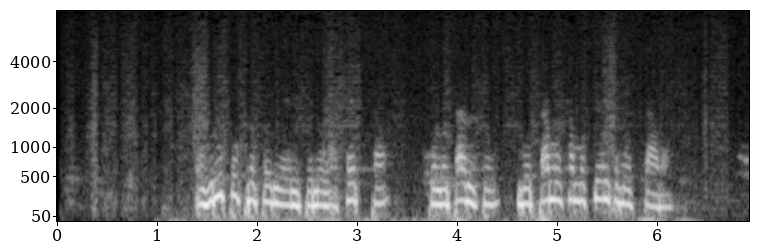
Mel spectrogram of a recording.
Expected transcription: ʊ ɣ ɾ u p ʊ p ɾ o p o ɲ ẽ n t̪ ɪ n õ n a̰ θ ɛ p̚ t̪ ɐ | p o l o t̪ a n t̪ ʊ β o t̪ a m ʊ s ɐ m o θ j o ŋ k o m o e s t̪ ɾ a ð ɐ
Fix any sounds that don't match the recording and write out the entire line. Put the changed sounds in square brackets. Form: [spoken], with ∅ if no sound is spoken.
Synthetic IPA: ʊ ɣ ɾ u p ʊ p ɾ o p o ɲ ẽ n t̪ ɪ n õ [ŋ] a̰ θ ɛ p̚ t̪ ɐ | p o l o t̪ a n t̪ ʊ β o t̪ a m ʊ s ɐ m o θ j o ŋ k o m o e s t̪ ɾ a ð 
